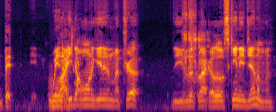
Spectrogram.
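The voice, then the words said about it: Thick Vermont accent. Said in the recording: “basically thick Vermont accent”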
